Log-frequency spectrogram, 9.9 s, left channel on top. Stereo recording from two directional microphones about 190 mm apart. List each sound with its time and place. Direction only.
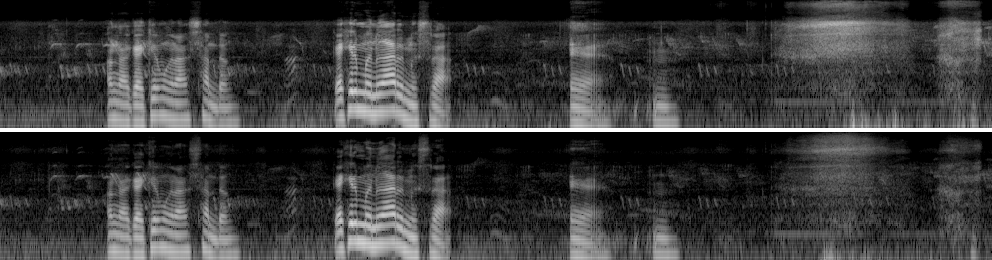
1.0 s speech: 25° right (ahead or behind)
3.3 s speech: 30° right (ahead or behind)
5.6 s speech: 10° right (ahead or behind)
7.8 s rub: 25° right (ahead or behind)
9.0 s a sound: 5° right (ahead or behind)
